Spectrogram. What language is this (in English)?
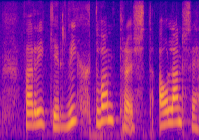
Icelandic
